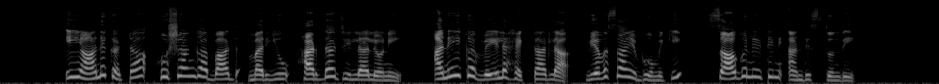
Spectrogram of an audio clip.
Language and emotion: Telugu, neutral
